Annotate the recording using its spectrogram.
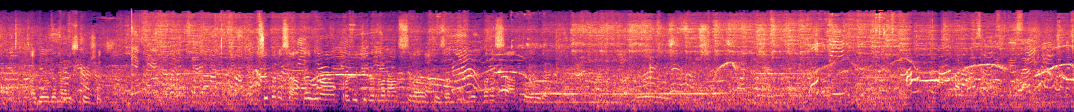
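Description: A crowd of people chatter nearby, outdoors.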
